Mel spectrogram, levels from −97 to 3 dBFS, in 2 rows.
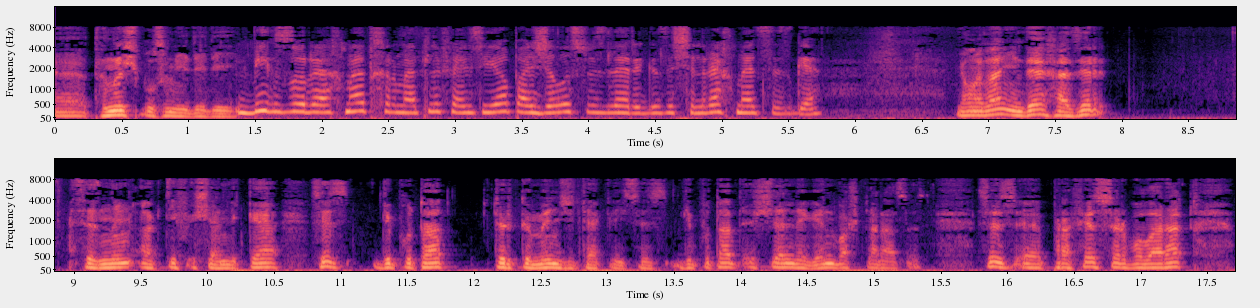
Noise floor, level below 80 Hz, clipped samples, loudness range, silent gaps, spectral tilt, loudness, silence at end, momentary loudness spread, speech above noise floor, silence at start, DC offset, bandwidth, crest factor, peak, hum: -46 dBFS; -46 dBFS; under 0.1%; 4 LU; none; -6.5 dB/octave; -23 LUFS; 0 s; 12 LU; 24 dB; 0 s; under 0.1%; 8.6 kHz; 18 dB; -4 dBFS; none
